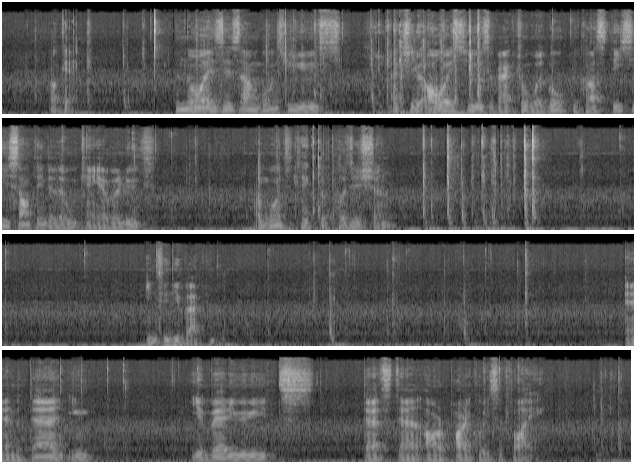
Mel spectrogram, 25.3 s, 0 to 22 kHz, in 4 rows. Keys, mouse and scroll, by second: 7.8 click, 8.0-14.4 middle drag, 14.4-15.4 drag, 15.4-21.3 middle drag, 21.3-25.2 drag.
